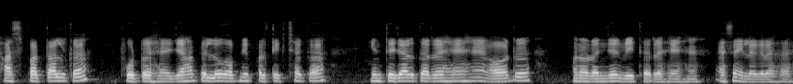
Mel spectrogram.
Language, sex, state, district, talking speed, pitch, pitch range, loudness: Hindi, male, Bihar, Katihar, 190 wpm, 150 Hz, 135-160 Hz, -18 LUFS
